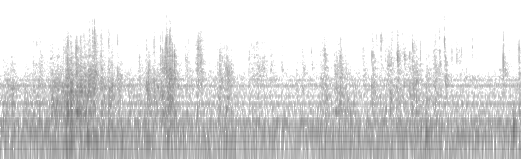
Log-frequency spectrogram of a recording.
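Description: Near silence: room tone with faint scattered rustles and light clicks, the sound of paper and small things being handled, a little louder about a second and two seconds in.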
